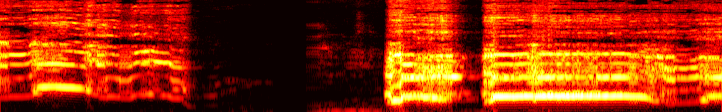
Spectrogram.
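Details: Rooster crow ending with a wavering, nasal tail, then after a pause a fresh crow: a clipped harsh first syllable and a long, even, loud held note.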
